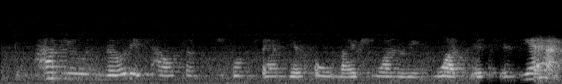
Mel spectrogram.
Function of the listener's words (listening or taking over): taking over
